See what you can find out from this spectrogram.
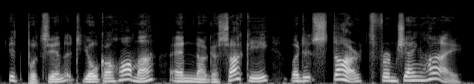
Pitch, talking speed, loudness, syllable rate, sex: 160 Hz, 150 wpm, -16 LUFS, 4.5 syllables/s, male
